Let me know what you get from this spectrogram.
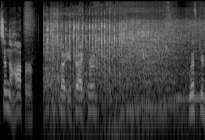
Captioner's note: engine starting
